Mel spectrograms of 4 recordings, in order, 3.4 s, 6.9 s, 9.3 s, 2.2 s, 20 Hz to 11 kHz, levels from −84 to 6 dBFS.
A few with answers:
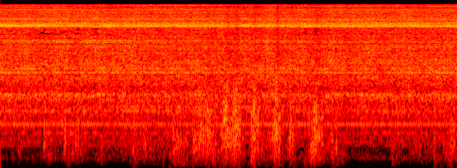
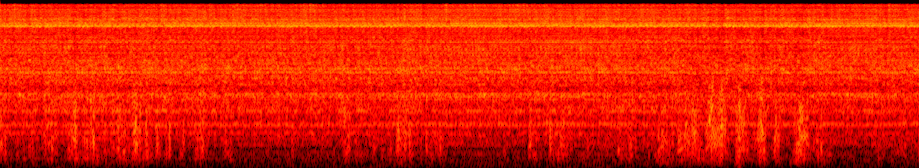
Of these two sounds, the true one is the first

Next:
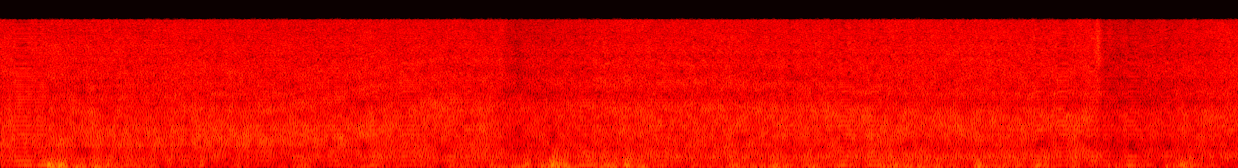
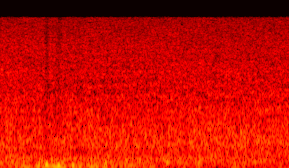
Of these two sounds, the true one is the second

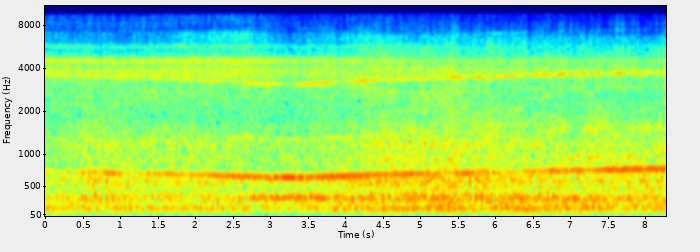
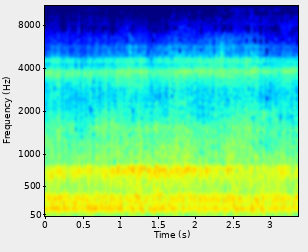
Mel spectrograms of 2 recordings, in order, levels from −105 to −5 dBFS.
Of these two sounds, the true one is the first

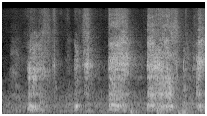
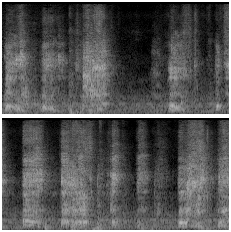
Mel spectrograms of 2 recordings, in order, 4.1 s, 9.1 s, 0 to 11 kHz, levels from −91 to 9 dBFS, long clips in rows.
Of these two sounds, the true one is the second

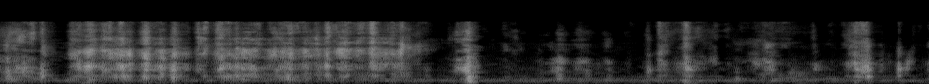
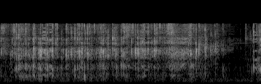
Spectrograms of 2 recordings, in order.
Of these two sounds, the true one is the second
